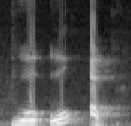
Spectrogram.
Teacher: ಕಂಠ ಮತ್ತು ಓಷ್ಟ್ಯಗಳ ಸಹಾಯದಿಂದ ಉಚ್ಚರಿಸಲ್ಪಡುವಂತಹ ಅಕ್ಷರಗಳನ್ನ ನಾವು ಏನಂತ ಕರೀತೀವಿ ಕಂಠೋಷ್ಟ್ಯ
